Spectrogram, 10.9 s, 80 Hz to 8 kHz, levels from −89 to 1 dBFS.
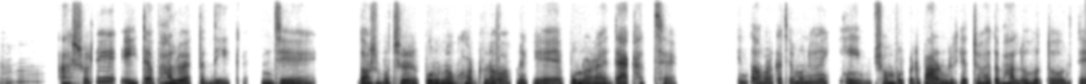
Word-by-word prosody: হুম, 295 +1 -18 0.6
আসলে 325 +7 -3 0.3
এইটা 260 +3 +3
ভালো 245 0 +4
একটা 235 - -5
দিক 220 -1 -3 0.5
যে 225 - +3 0.8
১০ 230 -1 +5
বছরের 235 0 +1
পুরোনো 235 -2 +5
ঘটনাও 230 +3 0
আপনাকে 245 -1 -4 0.3
পুনরায় 235 -2 +3
দেখাচ্ছে। 195 +3 0 0.7
কিন্তু 310 +1 -6
আমার 305 +1 +1
কাছে 320 0 -2
মনে 300 0 +1
হয় 315 -1 0
কি 320 - -3 0.3
সম্পর্কটা 255 +2 -1
বাড়ানোর 220 +3 +4
ক্ষেত্রে 245 -1 -1
হয়তো 245 0 +2
ভালো 230 0 +1
হতো 235 -2 -1 0.2
যে 225 - 0
245 Hz, 150 wpm, -19 LUFS, 230-265 Hz, 0.8 s, ১০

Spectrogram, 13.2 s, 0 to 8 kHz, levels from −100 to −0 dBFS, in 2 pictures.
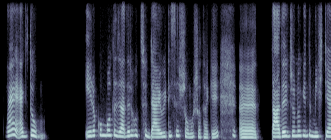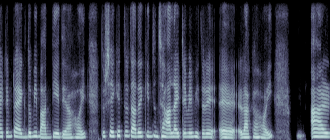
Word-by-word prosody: হ্যাঁ, 310 +3 +3
একদম। 245 +3 +1 1.1
এরকম 280 +3 0
বলতে 295 0 0
যাদের 240 +4 +2
হচ্ছে 290 +1 -5
ডায়াবেটিসের 225 +8 0
সমস্যা 200 0 -4
থাকে, 180 +2 -4 0.5
অ্যা 185 - +3 0.6
তাদের 220 +3 +5
জন্য 265 0 0
কিন্তু 270 0 -1
মিষ্টি 240 +1 -2
আইটেমটা 230 +2 -2
একদমই 220 +5 0
বাদ 175 -1 +1
দিয়ে 205 -2 +2
দেয়া 170 0 0
হয়। 180 0 0 0.3
তো - - -5
সেক্ষেত্রে 260 +2 +1
তাদের 225 +1 +3
কিন্তু 245 +1 -3
ঝাল 210 -3 +4
আইটেমের 215 0 0
ভিতরে 195 -1 -1 0.2
অ্যা 185 0 +5 0.4
রাখা 185 +1 +1
হয়। 160 0 0 0.6
উম 245 - -16 0.3
আর 220 0 +5
225 Hz, 145 wpm, -23 LUFS, 200-255 Hz, 1.1 s, তাদের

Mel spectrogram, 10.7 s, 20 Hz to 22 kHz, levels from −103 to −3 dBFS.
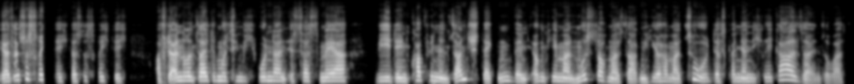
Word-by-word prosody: Ja, 160 +2 +5
das 220 +6 0
ist 260 -2 0
richtig, 175 -8 -3
das 165 0 -3
ist 190 -1 -15
richtig. 160 -5 -7 0.3
Auf 150 0 -3
der - - +6
anderen 195 +2 +5
Seite 195 -1 +5
muss 190 -1 0
ich - - -9
mich 175 -3 -11
wundern, 190 0 +2
ist 165 - -11
das 185 -1 -2
mehr 180 +1 +4 0.3
wie 180 +2 -1
den 165 -1 +2
Kopf 210 0 +1
in 190 -2 +2
den 155 -3 +4
Sand 215 - +3
stecken, 175 - -2
wenn 160 -1 +2
irgendjemand 165 -2 0
muss 230 +9 -1
doch 210 -2 +1
mal 150 -4 0
sagen: 145 +1 -2
„Hier 170 +3 -1
hör 170 - -3
mal 145 -2 -2
zu, 220 - -1
das 170 -1 -5
kann 165 0 -4
ja 160 - +2
nicht 160 -1 -7
legal 220 +4 0
sein, 125 -3 -6
so 125 0 -14
was.“ 125 +2 -11
175 Hz, 240 wpm, -24 LUFS, 160-195 Hz, 0.3 s, der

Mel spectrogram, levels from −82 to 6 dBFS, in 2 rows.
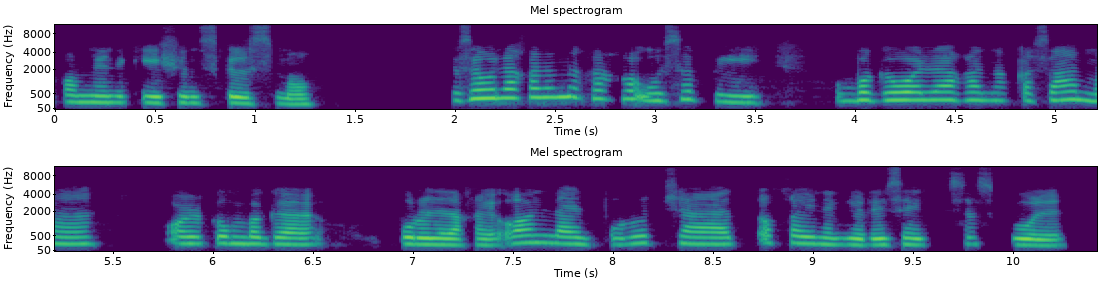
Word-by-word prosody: communication 205 -3 0
skills 185 -2 0
mo 160 -1 -1 0.7
kasi 275 +5 0
wala 345 +1 +4
ka 370 - +2
ng 380 +1 +3
nakakausap, 315 -4 -3
eh. 205 -3 -3 0.3
Kumbaga 280 +2 0
wala 285 0 +3
ka 280 - -3
ng 270 - -8
kasama 260 -4 -1 0.4
or 235 -1 +1
kumbaga 220 -3 +1 0.3
puro 220 -2 +5
na 200 -1 +5
lang 190 - -18
kayo 190 0 -1
online, 245 -3 +1
puro 205 +5 -4
chat, 225 -2 0 0.2
okey 245 -1 0
nagre-research 200 -1 +1
sa 220 - -14
school 190 -4 +1
230 Hz, 155 wpm, -21 LUFS, 205-270 Hz, 0.7 s, puro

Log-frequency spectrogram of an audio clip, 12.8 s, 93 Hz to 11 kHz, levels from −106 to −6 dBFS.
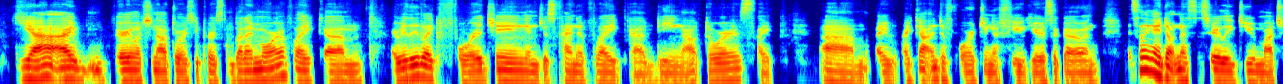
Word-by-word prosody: Yeah, 120 +1 +6
I'm 120 -2 +5
m 105 0 -5
very 105 +1 +5
much 105 0 0
an - - 0
outdoorsy 100 -1 -2
person, 95 -1 -6
but 100 +1 0
I'm 100 +1 +2
more 115 +5 +3
of, 145 -3 -5
like, 105 -2 -2
um 95 0 0 0.3
I - - -2
really 125 +6 +5
like 130 -4 +3
foraging 100 +2 0
and 95 -1 -2
just - - -6
kind 95 -1 -3
of, 90 - -9
like, 90 -2 -3
uh, 80 0 -4
being 85 0 -6
outdoors, 105 +5 -3
like, 85 -2 -8 0.5
um, 90 -4 -1
I 90 0 -2
I 95 - -3
got 110 +4 -1
into 115 -2 -2
foraging 90 -2 -5
a 90 - -4
few 90 +1 -6
years 90 0 -3
ago, 90 -1 -1
and 90 +2 -5 0.3
it's - - -11
something 210 -3 +6
I 155 - +7
don't 135 -5 +4
necessarily 105 -2 +2
do 95 +2 -4
much 90 -1 -2
100 Hz, 210 wpm, -21 LUFS, 90-110 Hz, 0.5 s, I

